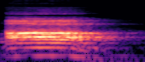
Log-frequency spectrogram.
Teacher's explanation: जो विवृत है, उच्चारण करने पर मुख का सबसे ज्यादा खुलना, इसमें प्रमुख रूप से एक जो स्वर आएगा वो है आ।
